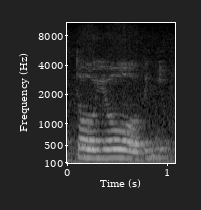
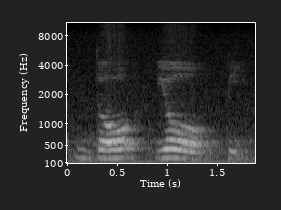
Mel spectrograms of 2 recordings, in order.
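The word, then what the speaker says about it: どようび: This do is just a single syllable do. For whatever reason, a lot of people tend to forget that the yo is the part that's got a long U on it every single time, and the first syllables aren't necessarily extended vowels. Okay, so this is doyobi, not doyobi.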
